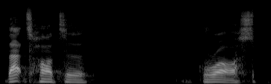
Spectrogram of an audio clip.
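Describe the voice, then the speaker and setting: A man in his thirties from England, co-hosting a podcast in relaxed, teasing casual chat. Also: lowish voice, very slow. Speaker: podcast co-host.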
